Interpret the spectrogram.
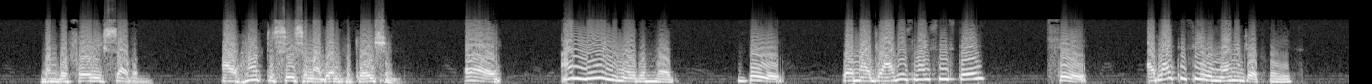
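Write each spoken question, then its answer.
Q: I'll have to see some identification.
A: B: Will my driver's license do?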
